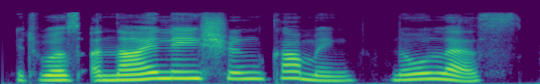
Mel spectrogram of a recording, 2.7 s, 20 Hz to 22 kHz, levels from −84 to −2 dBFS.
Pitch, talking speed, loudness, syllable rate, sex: 250 Hz, 110 wpm, -16 LUFS, 4.8 syllables/s, female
